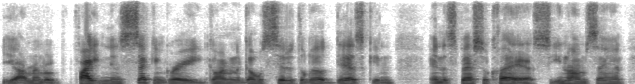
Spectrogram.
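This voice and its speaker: A man's voice: medium pitch, brisk. A man, hosting his channel and ranting to camera in emphatic streetwise slang. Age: 40s. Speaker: host. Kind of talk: casual rant to camera.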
